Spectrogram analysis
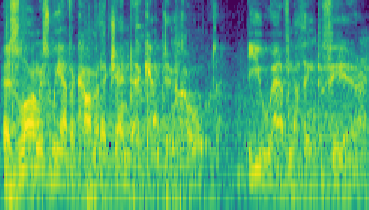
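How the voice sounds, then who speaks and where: A man's voice: a bass voice, lively intonation, normal speed, creaky, heavy background noise, exaggerated voice. A man voicing a huge, arrogant gorilla warlord in a game cutscene, speaking in a grandiose, imperious way. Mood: commanding. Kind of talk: video game cutscene acting. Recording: loud music behind.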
